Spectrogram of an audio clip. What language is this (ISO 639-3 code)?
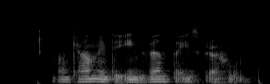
swe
